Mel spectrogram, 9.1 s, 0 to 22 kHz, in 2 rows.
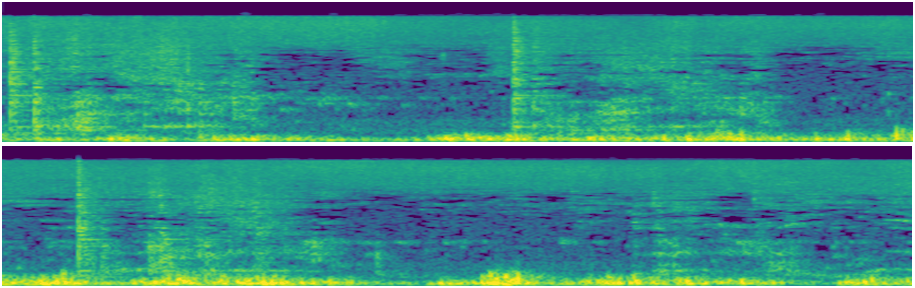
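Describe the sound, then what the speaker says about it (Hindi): Ginger garlic paste stirred in a hot pan for a mutton dish, a loud continuous sizzle and hiss under repeated scraping strokes of a spoon, close and steady throughout with no talking. "अब इसमें हम डालेंगे 2 चम्मच अदरक लहसुन का पेस्ट"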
